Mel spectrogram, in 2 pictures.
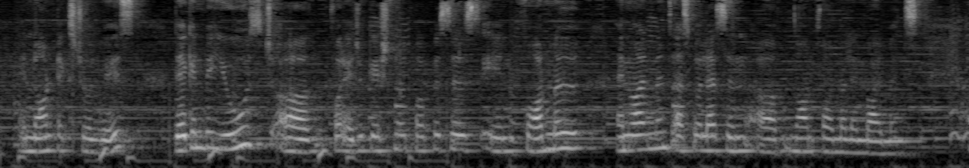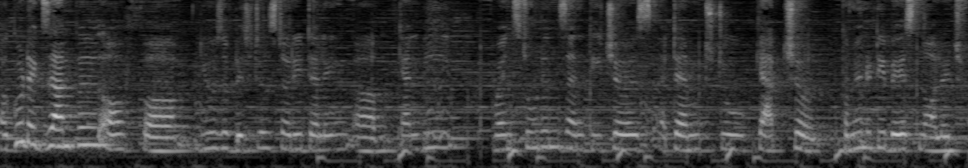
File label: Audio file with background music amplified; reduced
